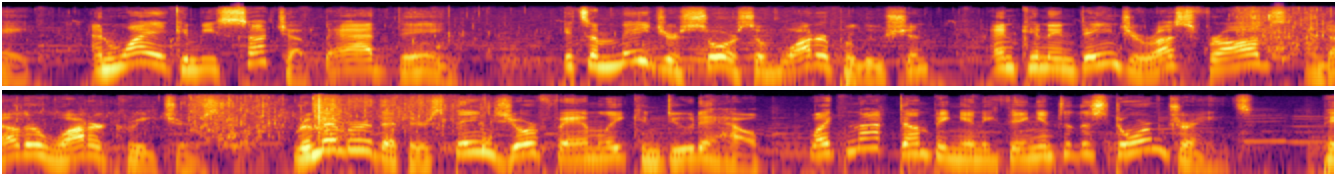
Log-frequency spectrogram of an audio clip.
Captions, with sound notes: something about stormwater runoff today and why it can be such a bad thing. [fly buzzing] It's a major source of water pollution and can endanger us frogs and other water creature. [ fish splashing] Remember, that there's things your family can do to help, like not dumping anything into the stormdrains,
